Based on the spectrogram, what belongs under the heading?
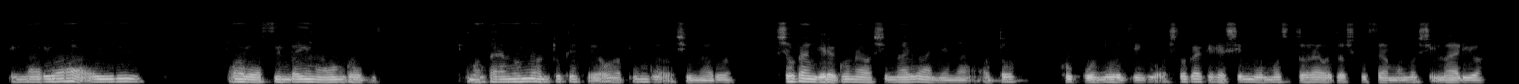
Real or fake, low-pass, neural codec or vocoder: fake; 7.2 kHz; codec, 16 kHz, 4 kbps, FunCodec, trained on Chinese and English, 50 frames a second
